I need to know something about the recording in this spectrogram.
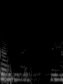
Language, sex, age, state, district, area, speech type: Kashmiri, female, 18-30, Jammu and Kashmir, Budgam, rural, conversation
